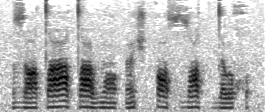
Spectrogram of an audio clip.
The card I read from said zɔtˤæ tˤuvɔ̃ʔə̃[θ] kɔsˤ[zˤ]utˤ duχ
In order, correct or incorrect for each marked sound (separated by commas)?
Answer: incorrect, correct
